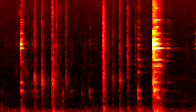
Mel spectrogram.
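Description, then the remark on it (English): Sparse, irregular clicks of keys being pressed on a new computer keyboard, with a louder clack near the end, otherwise quiet with no talking. “It's a new keyboard. That's why, you know, I kind of get used to it.”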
